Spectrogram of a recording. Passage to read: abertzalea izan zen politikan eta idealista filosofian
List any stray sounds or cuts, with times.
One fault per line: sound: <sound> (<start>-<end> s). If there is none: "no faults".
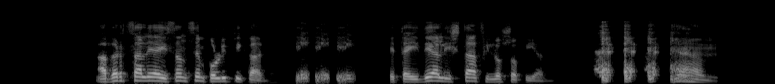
sound: laugh (3.0-3.6 s)
sound: throat clearing (5.9-7.2 s)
